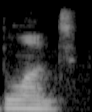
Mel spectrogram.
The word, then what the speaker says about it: Blount: name is jeb blount it's actually pronounced blunt j-e-b here i don't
